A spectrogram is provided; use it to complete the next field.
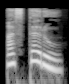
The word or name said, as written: ಅಸ್ತ್ರಿ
